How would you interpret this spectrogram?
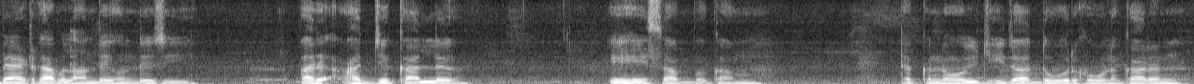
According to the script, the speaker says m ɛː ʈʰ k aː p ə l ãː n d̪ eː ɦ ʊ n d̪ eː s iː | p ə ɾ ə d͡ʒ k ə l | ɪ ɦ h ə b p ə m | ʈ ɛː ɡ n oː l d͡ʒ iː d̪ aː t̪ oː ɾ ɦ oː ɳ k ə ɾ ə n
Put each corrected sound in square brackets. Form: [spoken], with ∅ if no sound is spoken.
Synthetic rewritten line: [b] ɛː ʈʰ k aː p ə l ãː n d̪ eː ɦ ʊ n d̪ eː s iː | p ə ɾ ə d͡ʒ k ə l | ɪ ɦ [s] ə b [k] ə m | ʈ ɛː [k] n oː l d͡ʒ iː d̪ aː [d̪] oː ɾ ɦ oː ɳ k ə ɾ ə n

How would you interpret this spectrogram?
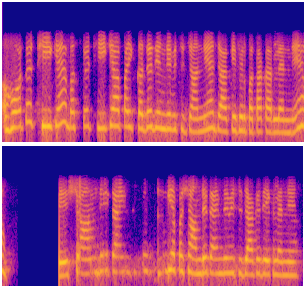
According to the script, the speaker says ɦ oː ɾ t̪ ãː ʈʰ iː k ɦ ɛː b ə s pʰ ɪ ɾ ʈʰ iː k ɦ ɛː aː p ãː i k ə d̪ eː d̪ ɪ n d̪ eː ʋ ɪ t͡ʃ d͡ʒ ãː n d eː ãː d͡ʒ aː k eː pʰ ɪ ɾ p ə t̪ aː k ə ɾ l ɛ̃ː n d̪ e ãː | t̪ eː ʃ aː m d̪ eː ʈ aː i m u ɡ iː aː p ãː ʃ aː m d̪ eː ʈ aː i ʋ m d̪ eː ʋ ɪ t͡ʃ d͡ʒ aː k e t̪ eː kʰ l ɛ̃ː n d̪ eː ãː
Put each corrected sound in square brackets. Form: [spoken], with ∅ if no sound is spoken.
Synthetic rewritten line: ɦ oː ɾ t̪ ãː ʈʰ iː k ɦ ɛː b ə s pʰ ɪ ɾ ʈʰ iː k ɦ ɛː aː p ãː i k ə d̪ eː d̪ ɪ n d̪ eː ʋ ɪ t͡ʃ d͡ʒ [aː] n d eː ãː d͡ʒ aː k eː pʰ ɪ ɾ p ə t̪ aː k ə ɾ l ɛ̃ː n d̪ e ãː | t̪ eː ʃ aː m d̪ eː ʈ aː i m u ɡ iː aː p ãː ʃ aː m d̪ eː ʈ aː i [∅] m d̪ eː ʋ ɪ t͡ʃ d͡ʒ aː k e [d̪] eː kʰ l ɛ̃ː n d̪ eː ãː

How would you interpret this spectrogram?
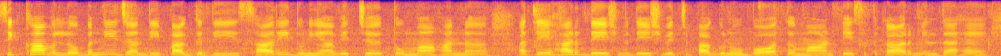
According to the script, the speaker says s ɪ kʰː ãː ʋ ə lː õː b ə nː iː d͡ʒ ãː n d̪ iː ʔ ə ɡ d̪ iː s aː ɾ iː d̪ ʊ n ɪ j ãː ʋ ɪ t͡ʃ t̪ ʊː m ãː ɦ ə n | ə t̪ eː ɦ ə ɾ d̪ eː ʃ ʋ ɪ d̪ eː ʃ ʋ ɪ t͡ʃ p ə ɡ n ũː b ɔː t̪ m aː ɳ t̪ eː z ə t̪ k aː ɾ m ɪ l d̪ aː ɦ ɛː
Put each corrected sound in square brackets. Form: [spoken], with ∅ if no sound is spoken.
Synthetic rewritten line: s ɪ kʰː ãː ʋ ə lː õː b ə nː iː d͡ʒ ãː n d̪ iː [p] ə ɡ d̪ iː s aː ɾ iː d̪ ʊ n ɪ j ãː ʋ ɪ t͡ʃ t̪ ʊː m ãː ɦ ə n | ə t̪ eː ɦ ə ɾ d̪ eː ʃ ʋ ɪ d̪ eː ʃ ʋ ɪ t͡ʃ p ə ɡ n ũː b ɔː t̪ m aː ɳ t̪ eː [s] ə t̪ k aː ɾ m ɪ l d̪ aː ɦ ɛː

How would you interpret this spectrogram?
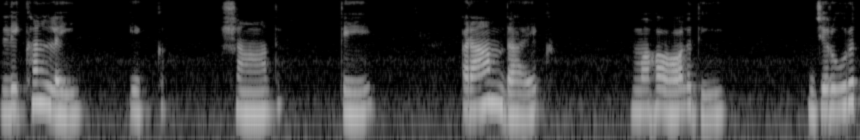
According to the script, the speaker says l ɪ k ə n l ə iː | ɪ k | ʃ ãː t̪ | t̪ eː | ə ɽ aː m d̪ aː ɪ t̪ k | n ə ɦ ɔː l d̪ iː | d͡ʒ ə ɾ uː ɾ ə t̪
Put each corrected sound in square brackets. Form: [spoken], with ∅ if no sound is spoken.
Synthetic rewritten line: l ɪ [kʰ] ə n l ə iː | ɪ k | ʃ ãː t̪ | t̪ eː | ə [ɾ] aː m d̪ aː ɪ [∅] k | [m] ə ɦ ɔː l d̪ iː | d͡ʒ ə ɾ uː ɾ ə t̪

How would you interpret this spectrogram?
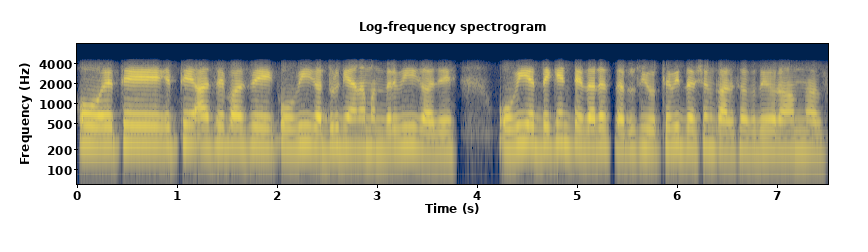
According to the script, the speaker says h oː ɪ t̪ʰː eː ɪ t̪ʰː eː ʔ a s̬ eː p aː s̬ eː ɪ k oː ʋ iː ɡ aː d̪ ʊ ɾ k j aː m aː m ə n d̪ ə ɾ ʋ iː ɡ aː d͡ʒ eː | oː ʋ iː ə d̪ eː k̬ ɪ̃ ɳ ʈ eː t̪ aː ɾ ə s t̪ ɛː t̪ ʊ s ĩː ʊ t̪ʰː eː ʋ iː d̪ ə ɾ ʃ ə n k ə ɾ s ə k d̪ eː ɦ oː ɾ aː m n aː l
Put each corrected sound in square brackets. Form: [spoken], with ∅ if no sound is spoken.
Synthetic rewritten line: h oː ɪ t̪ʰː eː ɪ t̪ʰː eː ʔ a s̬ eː p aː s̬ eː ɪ k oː ʋ iː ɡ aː d̪ ʊ ɾ [ɡ] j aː [n] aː m ə n d̪ ə ɾ ʋ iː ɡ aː d͡ʒ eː | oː ʋ iː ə d̪ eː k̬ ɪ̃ ɳ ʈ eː [d̪] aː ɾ ə s t̪ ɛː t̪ ʊ s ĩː ʊ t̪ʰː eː ʋ iː d̪ ə ɾ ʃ ə n k ə ɾ s ə k d̪ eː ɦ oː ɾ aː m n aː l

